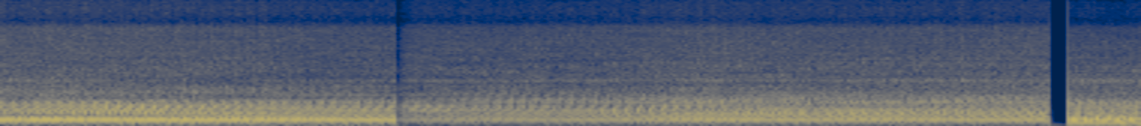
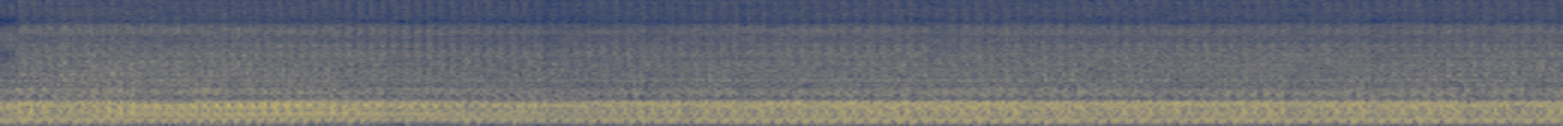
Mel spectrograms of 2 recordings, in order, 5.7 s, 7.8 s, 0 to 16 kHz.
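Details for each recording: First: Ford F100 with a 302 V8 and Comp 268H cam during cam break-in, through open pipes: loud, lumpy but steady raised idle with no knocks or ticks. The oil pressure gauge is not working, oil looks milky, and the engine is getting warm. Normal fast idle. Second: Ford F100 with a 302 and a Comp 268H cam during cam break-in: the engine runs steadily with a fast ticking knock of about three or four per second; valve train knock from valves adjusted wrong (incorrect lash), not the lifter first suspected.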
